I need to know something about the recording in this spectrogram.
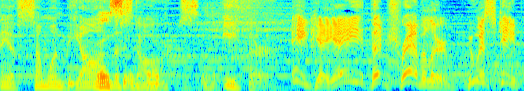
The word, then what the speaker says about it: Aether: So, I mean Ether because the A is silent.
